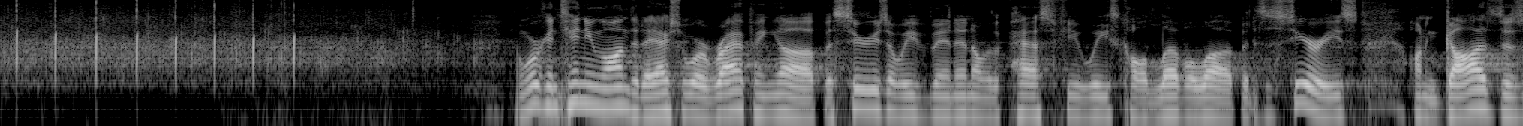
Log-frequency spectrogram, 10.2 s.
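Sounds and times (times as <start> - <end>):
congregation applauding: 0.0 - 3.4
speech: 3.4 - 10.1.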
